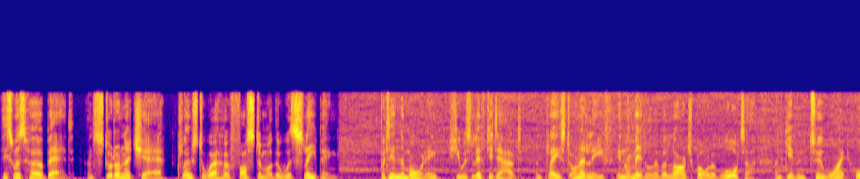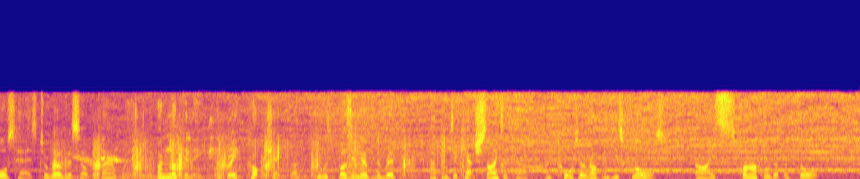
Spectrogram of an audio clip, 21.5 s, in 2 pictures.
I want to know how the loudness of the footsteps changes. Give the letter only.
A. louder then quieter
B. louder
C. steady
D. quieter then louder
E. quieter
E.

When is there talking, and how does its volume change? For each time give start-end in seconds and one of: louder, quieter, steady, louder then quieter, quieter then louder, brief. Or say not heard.
0.0-21.2 steady.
